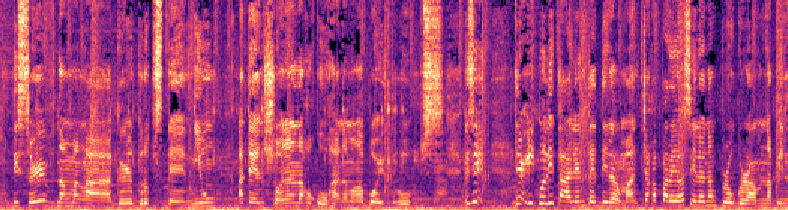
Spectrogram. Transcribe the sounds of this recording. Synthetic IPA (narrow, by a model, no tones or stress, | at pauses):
d̪ɪsɛɹvnɐŋmɐŋaɡɛɹlɡɾupsd̪ɛnjʊŋʔɐt̪ɛnʃonːɐɐnɐkʊkuːɦɐnɐŋmɐŋabo̞jɡɾup̚skɐsɛ | d̪ɛɹʔiːkwɐlit̪aːlɛnt̪ɛd̪̚ːɪnːɐmant͡ʃɐkapɐɾɛːhosɪlanɐŋpɹoɡɹamnɐpɪn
